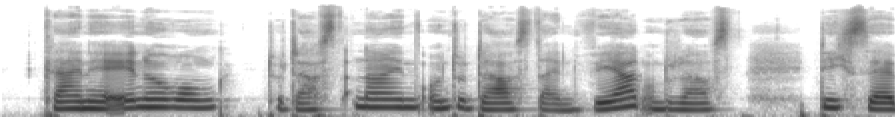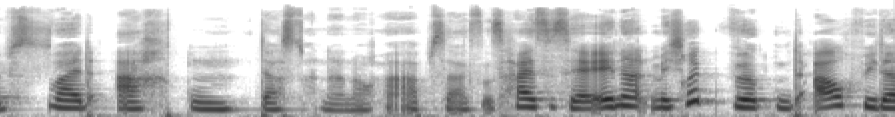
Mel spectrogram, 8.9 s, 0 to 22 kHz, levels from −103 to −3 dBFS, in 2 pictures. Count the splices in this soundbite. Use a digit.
7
